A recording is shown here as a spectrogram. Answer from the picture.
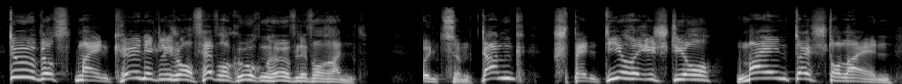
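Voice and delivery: very high pompous cartoon king; king's voice. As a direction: decree it in a high royal voice. King gives his decree.

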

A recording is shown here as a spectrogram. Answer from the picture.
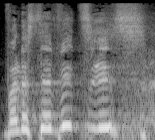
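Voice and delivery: high, drawn-out exclamation through laughter; amused, exasperated high-pitched outburst; laughing exasperation. Real, not acted. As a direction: spell out the joke, slow and very high. Exasperated explaining of own joke.

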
